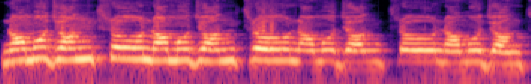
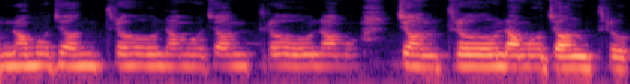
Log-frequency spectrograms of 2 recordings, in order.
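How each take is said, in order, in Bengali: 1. এটি স্বাভাবিক মাঝারি পিচে বলা হয়েছে। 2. এটি নিচু, গভীর পিচে বলা হয়েছে। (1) "প্রথমে স্কেল নর্মাল ভয়েসে বললাম" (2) "আবার লোতে বললাম"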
